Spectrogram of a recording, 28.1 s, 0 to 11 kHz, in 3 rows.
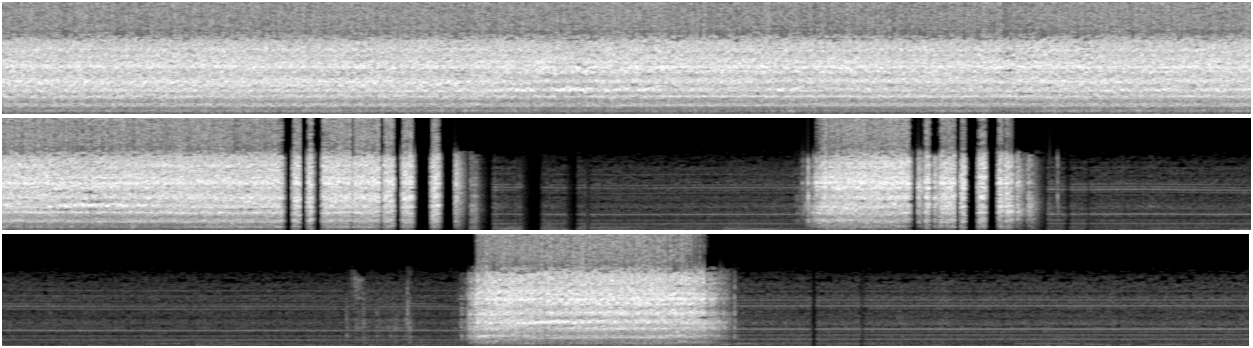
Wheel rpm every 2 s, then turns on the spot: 210, 210, 220, 230, 230, 210, 70, 10, 130, 0, 10, 140, 0, 0.
none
